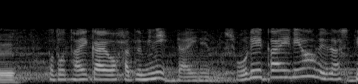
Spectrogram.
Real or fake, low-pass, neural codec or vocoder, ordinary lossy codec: fake; 5.4 kHz; codec, 16 kHz, 4 kbps, FunCodec, trained on Chinese and English, 50 frames a second; none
